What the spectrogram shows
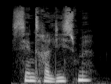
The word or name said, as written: centralisme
